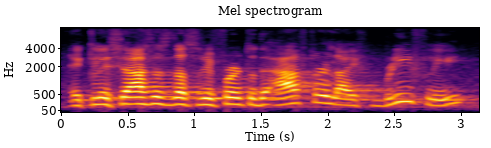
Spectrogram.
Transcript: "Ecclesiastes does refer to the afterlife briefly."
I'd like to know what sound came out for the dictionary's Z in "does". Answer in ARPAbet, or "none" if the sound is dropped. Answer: S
